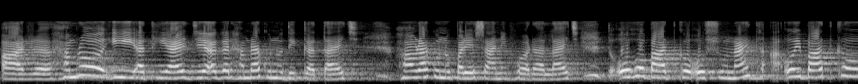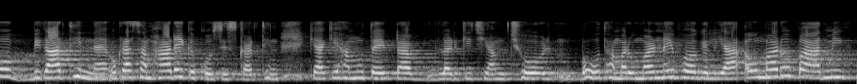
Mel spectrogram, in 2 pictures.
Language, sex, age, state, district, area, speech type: Maithili, female, 18-30, Bihar, Madhubani, rural, spontaneous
